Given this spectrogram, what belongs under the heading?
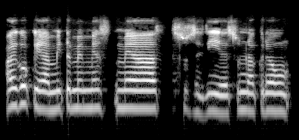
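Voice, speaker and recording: Halting woman student on a dull line. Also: on the high side, steady tone, a little mellow, no echo. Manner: rambling and halting, with many "este" fillers. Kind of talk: class discussion. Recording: dull, lo-fi sound.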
